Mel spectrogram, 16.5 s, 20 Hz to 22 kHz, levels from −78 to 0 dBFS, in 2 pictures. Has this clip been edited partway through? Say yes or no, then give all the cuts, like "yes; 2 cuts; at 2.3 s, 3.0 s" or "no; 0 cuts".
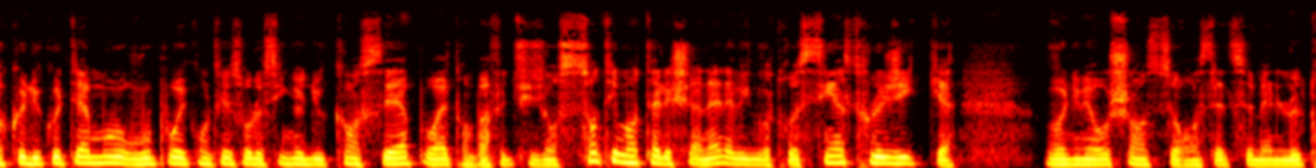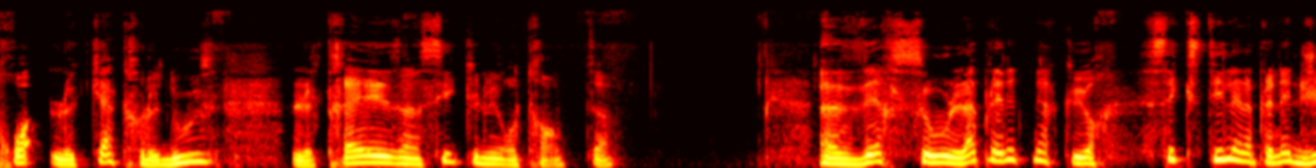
no; 0 cuts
